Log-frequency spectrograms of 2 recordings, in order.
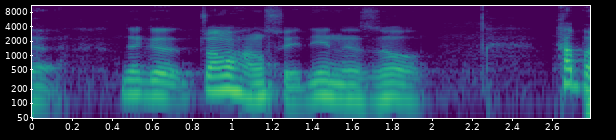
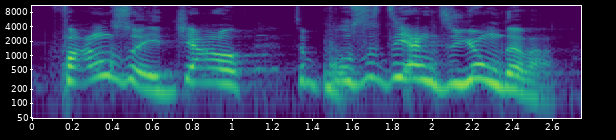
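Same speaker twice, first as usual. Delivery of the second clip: incredulous; 11 semitones higher, 6 dB louder than usual. Retold or imitated. Operator incredulous.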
